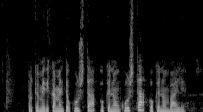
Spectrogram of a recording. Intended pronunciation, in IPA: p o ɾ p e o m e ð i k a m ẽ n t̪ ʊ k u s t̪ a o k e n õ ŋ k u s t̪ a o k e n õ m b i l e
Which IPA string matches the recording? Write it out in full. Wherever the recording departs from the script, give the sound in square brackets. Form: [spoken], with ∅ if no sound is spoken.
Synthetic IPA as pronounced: p o ɾ [k] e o m e ð i k a m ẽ n t̪ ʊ k u s t̪ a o k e n õ ŋ k u s t̪ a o k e n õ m b [a] l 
